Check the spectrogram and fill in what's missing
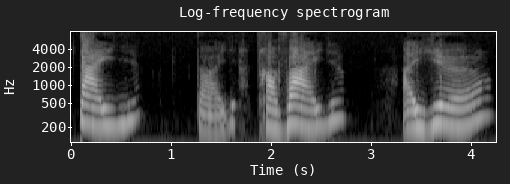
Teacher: aparece AI delante de una palatal y no se forma ese diptongo, sino que se pronuncia separadamente las dos vocales. Decimos taille, taille, travail, ailleurs, de manera que AI se pronuncia E, claro está, pero E abierta, pero delante de L o E, suena separadamente las dos vocales.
